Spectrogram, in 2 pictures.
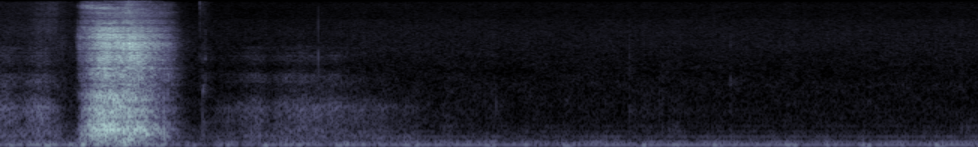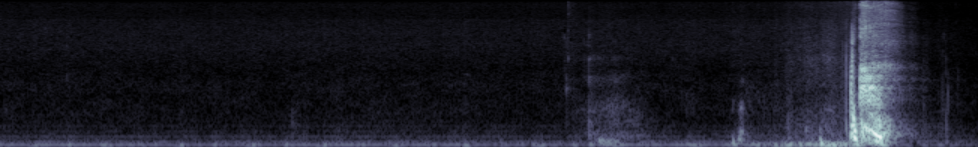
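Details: Two loud explosive sneezes from a man about eleven seconds apart, the second preceded by a sharp in-breath, in a quiet room; sneezing.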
